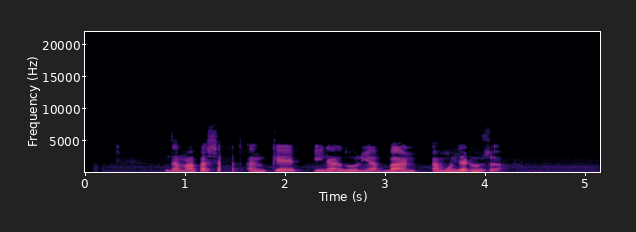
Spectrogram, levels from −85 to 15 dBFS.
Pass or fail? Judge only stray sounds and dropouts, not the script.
fail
